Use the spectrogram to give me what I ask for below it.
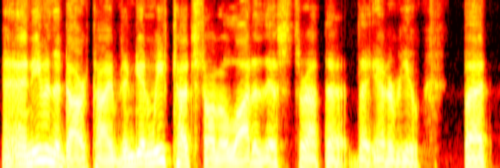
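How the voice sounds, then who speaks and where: A man's voice: on the low side, expressive, a little fast, dry recording. A man hosting a music podcast, asking his guest about band life in an easygoing way and laughing along. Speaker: podcast host, interviewer. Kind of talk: interview questions.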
